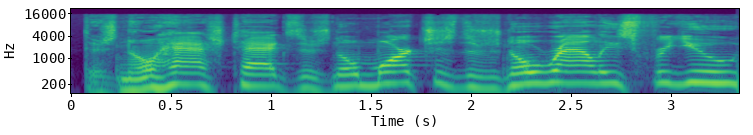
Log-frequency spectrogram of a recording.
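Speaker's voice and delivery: ordinary talk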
